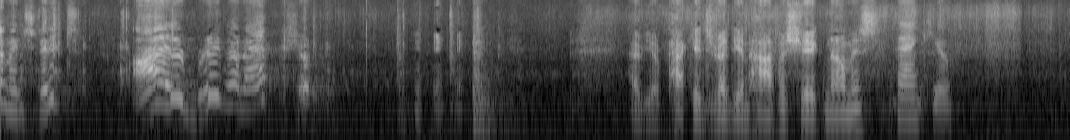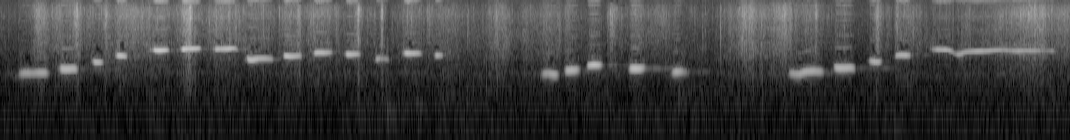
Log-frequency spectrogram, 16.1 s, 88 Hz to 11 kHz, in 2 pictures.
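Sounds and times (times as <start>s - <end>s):
speech: 0.0s - 3.8s, 4.7s - 7.3s
faint hiss: 0.0s - 16.0s
person whistling a song tune: 8.2s - 11.4s, 12.1s - 13.2s, 14.0s - 16.0s.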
